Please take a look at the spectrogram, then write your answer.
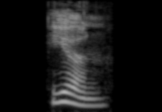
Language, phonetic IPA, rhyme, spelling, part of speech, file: Hungarian, [ˈjøn], -øn, jön, verb, Hu-jön.ogg
- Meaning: 1. to come 2. to get into a state (e.g. motion, excitement) 3. to be one’s turn, to be in turn, to be next (to succeed in a sequence) 4. to owe (someone: -nak/-nek)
